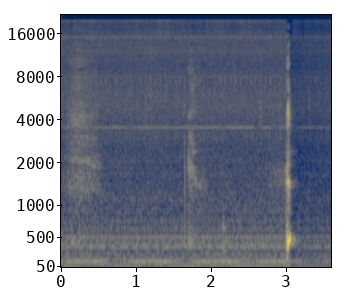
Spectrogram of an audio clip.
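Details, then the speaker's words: A single abrupt, sharp hiccup over quiet room hum, during a persistent bout of hiccups at about 3 a.m.; the person reports that smoking a cigarette while hiccupping hurt. "cuz it's getting really really annoying trying to record a song with the hiccups and I just don't know what to do"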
